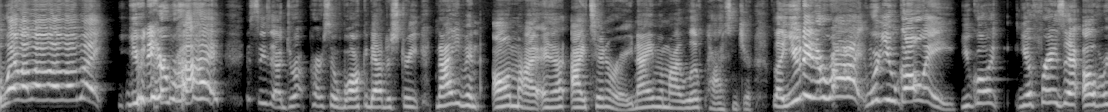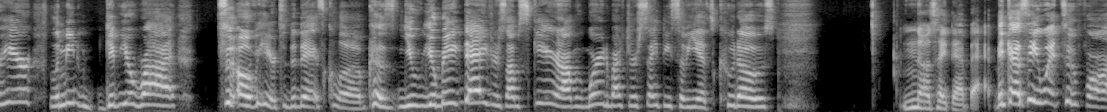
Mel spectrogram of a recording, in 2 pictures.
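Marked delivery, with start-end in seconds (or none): 0.0-2.2 high, louder call to a stranger. Retold or imitated. Driver calling out to a drunk person on the street. 7.9-17.8 eager concerned calling. Retold or imitated. Calling out to drunk person.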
